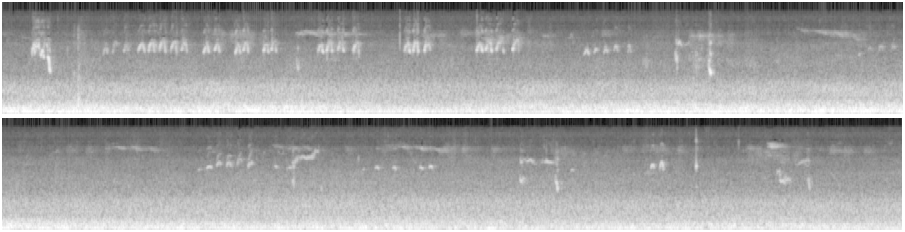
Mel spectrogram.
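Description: Birds chirping: short, high calls come and go, in quick runs during the first few seconds and more scattered later, over a steady low rumble.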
